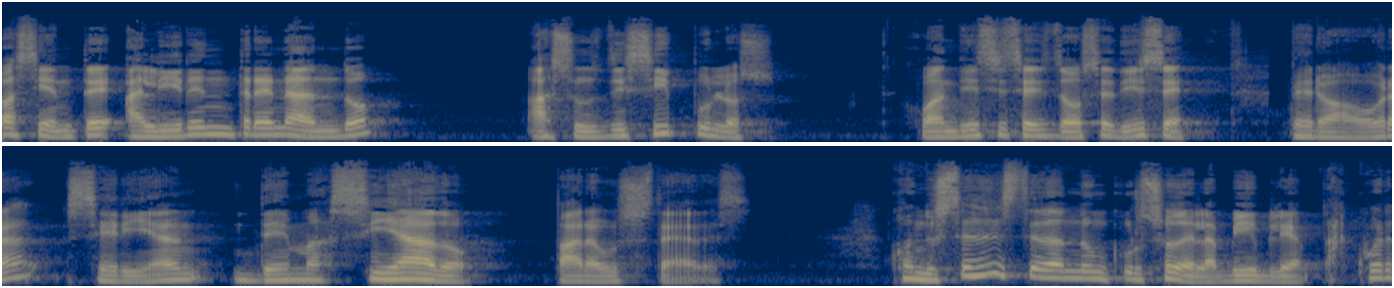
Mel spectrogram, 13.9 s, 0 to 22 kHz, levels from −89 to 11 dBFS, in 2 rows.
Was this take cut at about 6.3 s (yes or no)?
yes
